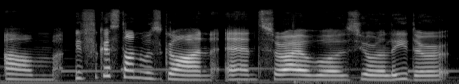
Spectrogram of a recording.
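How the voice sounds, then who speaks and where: A woman playing a sceptical vampire in tabletop roleplay, questioning in a deliberate, conversational way. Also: fairly high pitch, steady tone, sharp tone, soft background music. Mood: sceptical, probing.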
